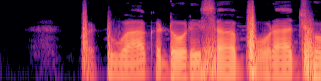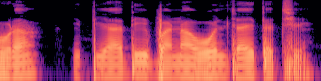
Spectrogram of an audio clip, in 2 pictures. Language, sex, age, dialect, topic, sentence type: Maithili, female, 25-30, Southern/Standard, agriculture, statement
